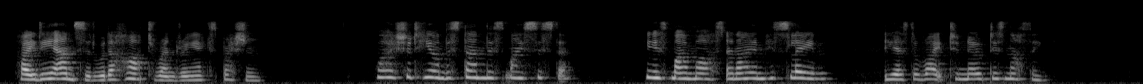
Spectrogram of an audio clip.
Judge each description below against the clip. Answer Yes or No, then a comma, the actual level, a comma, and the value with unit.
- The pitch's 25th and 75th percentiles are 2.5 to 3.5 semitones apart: No, average, 4.2 semitones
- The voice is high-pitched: Yes, very high, 255 Hz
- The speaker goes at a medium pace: Yes, average, 150 wpm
